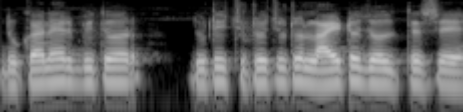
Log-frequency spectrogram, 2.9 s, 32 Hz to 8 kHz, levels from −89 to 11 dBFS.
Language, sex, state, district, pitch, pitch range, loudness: Bengali, male, Assam, Hailakandi, 135 Hz, 130-140 Hz, -21 LUFS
